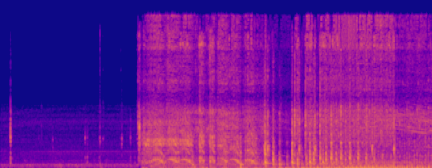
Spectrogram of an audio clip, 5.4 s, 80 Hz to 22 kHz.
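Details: Kubota L3450 diesel tractor, sitting for years, after bleeding the fuel lines: quiet, then quick uneven cranking clatter that catches into a rough running beat; injection pump confirmed delivering fuel.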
